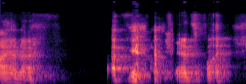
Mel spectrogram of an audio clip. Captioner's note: laughs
